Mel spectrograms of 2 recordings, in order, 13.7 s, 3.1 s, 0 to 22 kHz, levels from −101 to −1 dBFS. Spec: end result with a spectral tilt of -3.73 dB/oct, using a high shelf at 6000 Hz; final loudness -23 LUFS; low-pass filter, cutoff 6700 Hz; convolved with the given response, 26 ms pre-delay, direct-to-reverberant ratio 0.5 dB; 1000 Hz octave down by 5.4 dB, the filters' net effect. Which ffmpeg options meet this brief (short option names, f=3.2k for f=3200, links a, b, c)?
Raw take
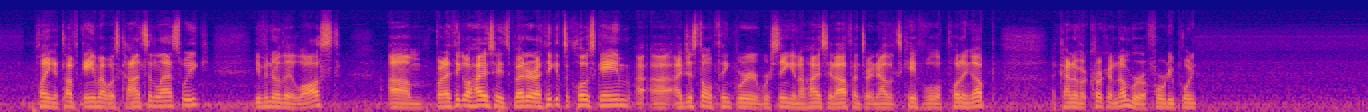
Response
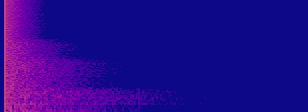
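-filter_complex "[0:a]lowpass=6.7k,equalizer=f=1k:t=o:g=-8,highshelf=f=6k:g=-5.5,asplit=2[a][b];[1:a]atrim=start_sample=2205,adelay=26[c];[b][c]afir=irnorm=-1:irlink=0,volume=0dB[d];[a][d]amix=inputs=2:normalize=0,volume=4dB"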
